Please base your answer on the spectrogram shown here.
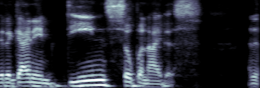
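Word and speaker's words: Tsopanides: We had a guy named Dean Sopanides, and his last name was spelled like T-S-O-P-A-N-I-D-E-S or something like that. Dean Sopanides.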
